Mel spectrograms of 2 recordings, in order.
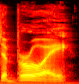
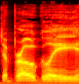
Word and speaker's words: de Broglie: but I'm told that his name should be pronounced Dubrow but the physics professor that I had when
